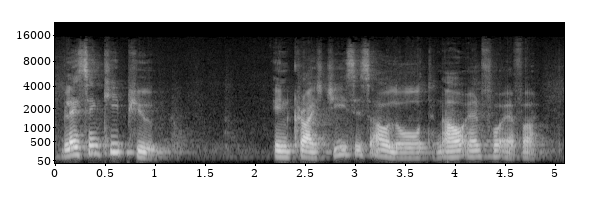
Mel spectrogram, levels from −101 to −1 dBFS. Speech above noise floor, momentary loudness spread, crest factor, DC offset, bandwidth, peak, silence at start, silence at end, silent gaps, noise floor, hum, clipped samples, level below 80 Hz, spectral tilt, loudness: 35 dB; 9 LU; 20 dB; under 0.1%; 14 kHz; -6 dBFS; 0.05 s; 0.2 s; none; -60 dBFS; none; under 0.1%; -78 dBFS; -5 dB/octave; -26 LUFS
